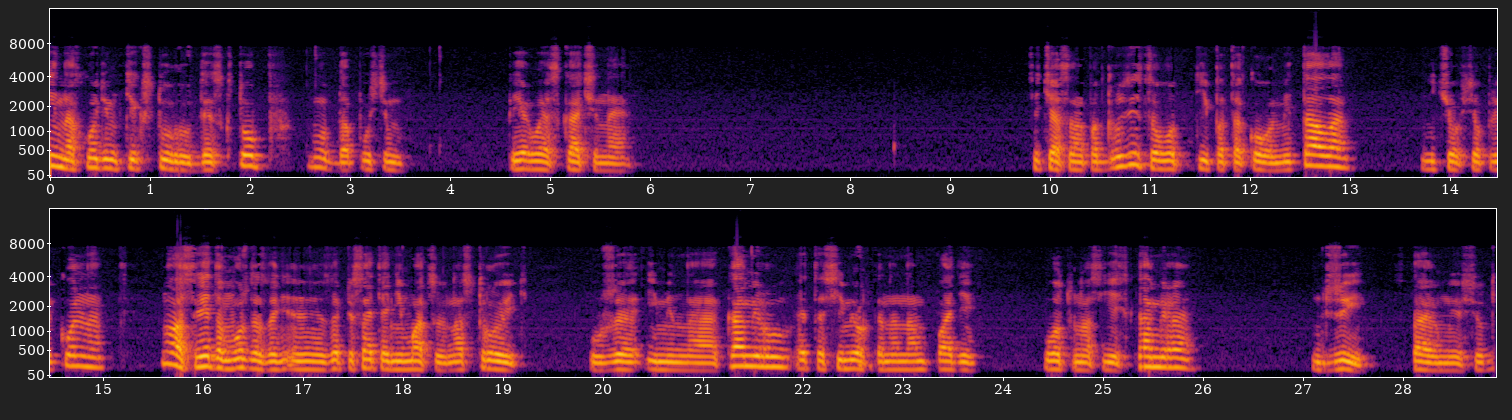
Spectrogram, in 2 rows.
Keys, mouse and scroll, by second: 11.0-11.6 scroll up 4, 11.6-12.1 scroll down 2, 12.1 middle click, 15.6-16.4 scroll down 5, 16.5 middle click, 17.7-19.4 scroll up 3, 18.2 middle click, 20.6 click, 22.8 KP_7, 24.1-25.2 scroll down 8, 25.2 click, 27.4 g.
